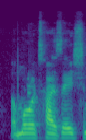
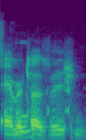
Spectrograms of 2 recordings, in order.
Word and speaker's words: amortization: all on uh and how did you pronounce it terry a monetization or whatever it is amortization yeah all of that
